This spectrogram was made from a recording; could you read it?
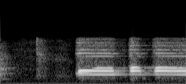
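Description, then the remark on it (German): A passing train sounds its horn: a faint tone, then a loud sustained blast broken by a brief dip and another burst, piercing with no voices. “hier ist gerade der Zug durchgefahren.”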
